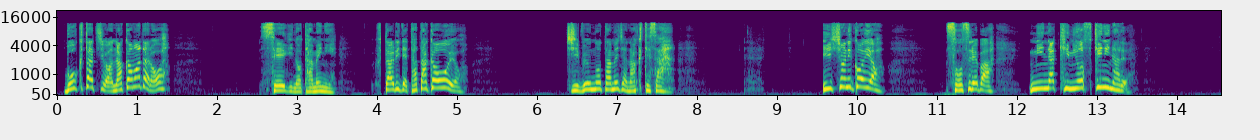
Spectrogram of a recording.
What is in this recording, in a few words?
female voice; セリフ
